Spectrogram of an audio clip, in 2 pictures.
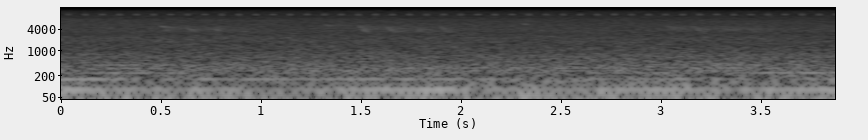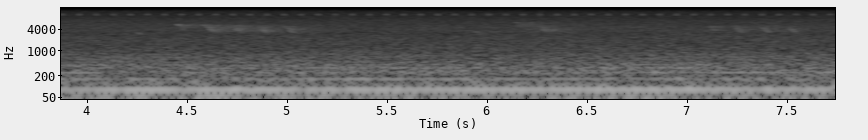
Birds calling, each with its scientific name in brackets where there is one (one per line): American Goldfinch (Spinus tristis)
